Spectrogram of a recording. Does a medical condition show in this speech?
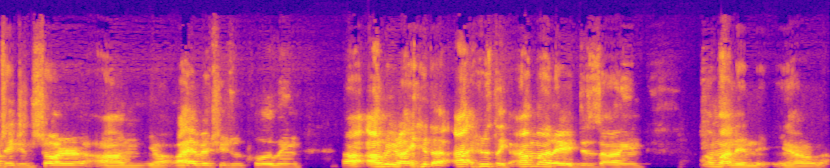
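Yes: spastic quadriplegia cerebral palsy.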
